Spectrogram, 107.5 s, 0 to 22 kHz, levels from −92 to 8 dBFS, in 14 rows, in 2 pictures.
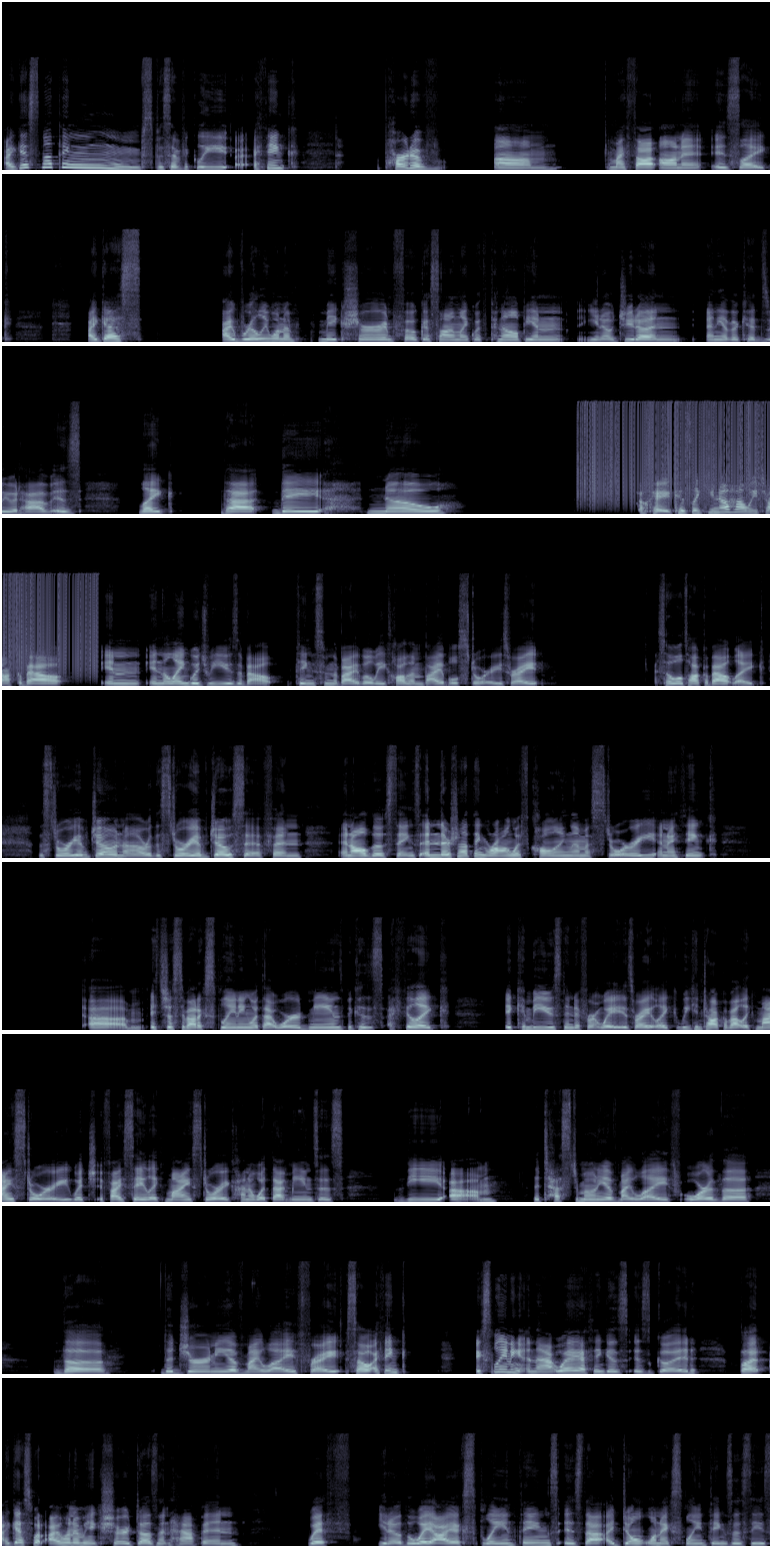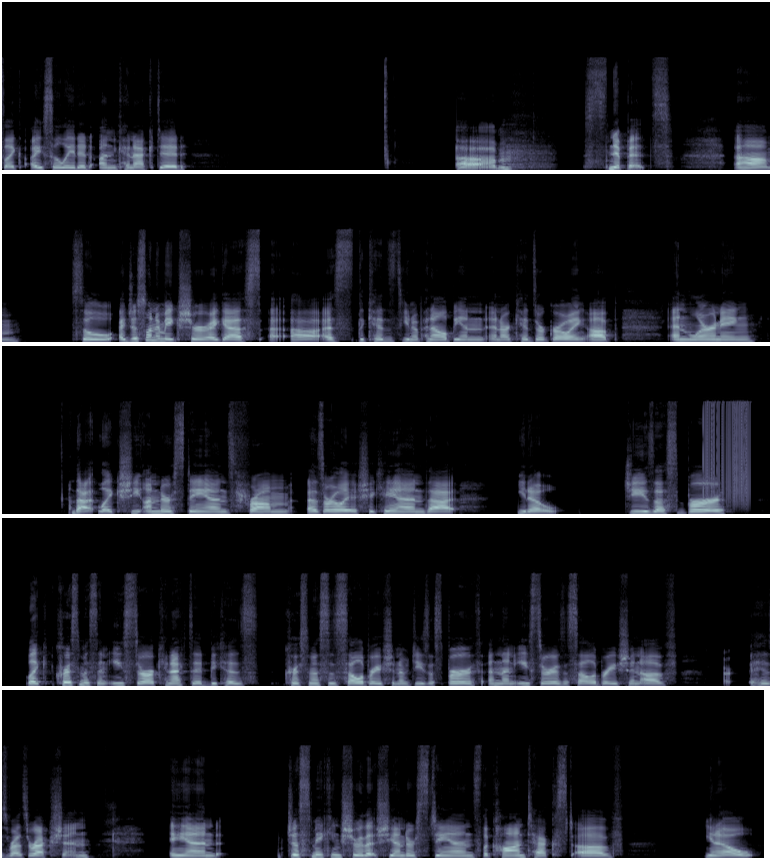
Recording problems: muffled; slightly; fading above 4 kHz
thin; somewhat; fading below 500 Hz
crackling; noticeable; from 21 to 24 s and at 1:31; 15 dB below the speech

